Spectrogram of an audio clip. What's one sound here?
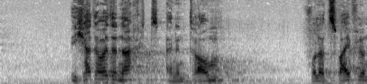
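An older man sings out in a large echoing hall.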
